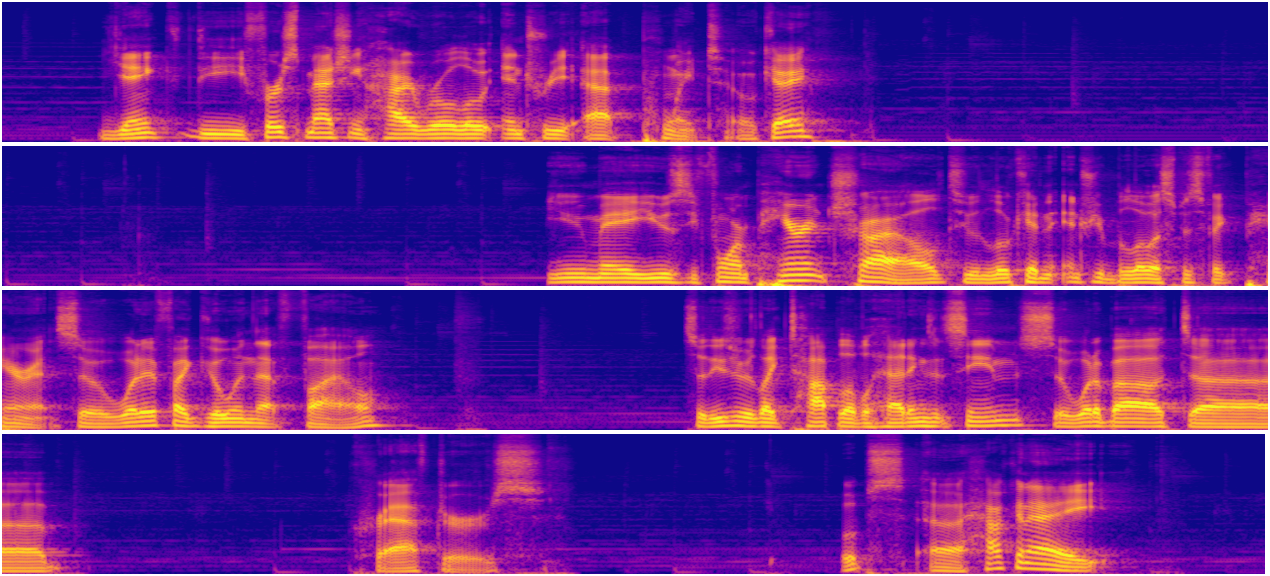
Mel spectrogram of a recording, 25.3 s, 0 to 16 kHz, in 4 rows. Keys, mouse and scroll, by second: 0.3 k, 3.9 j, 6.0 ctrl+d, 7.1 k, 8.9 j, 9.6 l, 11.8 h, 13.7 k, 14.0 ctrl+alt+j, 15.0 Return, 15.7 k, 16.8 ctrl+alt+j, 17.6 ctrl+g, 18.0 i, 18.3 shift+Return, 19.1 Escape, 19.3-22.4 typing, 22.5 alt+l, 23.3 Escape, 23.6 u, 24.9 alt+x.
